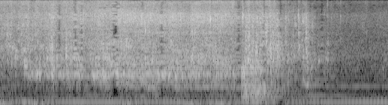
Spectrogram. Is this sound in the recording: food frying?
no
